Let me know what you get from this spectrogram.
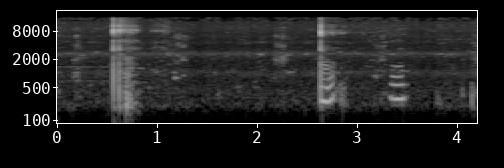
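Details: Tayen and Lilu, two pet cats with colds, snoring while asleep indoors: a sharp breathy burst, then a squeaky nasal whistle that drops in pitch, with a short whistled wheeze near the end in a quiet small room.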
